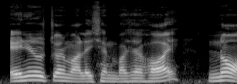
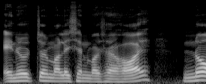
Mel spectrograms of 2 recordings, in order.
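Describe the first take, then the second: No difference in how they are said.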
